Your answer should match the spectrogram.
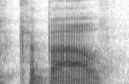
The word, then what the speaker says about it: cabell: el cabell.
